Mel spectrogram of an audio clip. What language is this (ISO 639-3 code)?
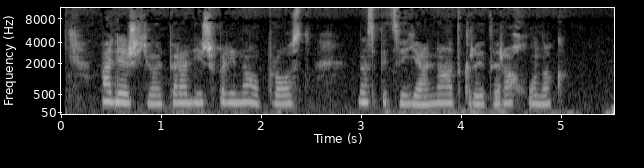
bel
